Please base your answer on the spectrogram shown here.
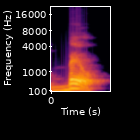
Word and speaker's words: veo: Ça s'écrit VO en français, mais on prononce veo.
